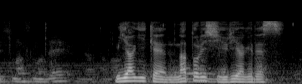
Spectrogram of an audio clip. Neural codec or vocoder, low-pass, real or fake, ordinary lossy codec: none; none; real; none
